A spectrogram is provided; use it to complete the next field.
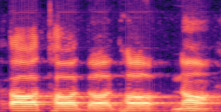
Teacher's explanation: जब हम उच्चारण करते हैं तो जीवा जाकर के दांत से टकराती है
